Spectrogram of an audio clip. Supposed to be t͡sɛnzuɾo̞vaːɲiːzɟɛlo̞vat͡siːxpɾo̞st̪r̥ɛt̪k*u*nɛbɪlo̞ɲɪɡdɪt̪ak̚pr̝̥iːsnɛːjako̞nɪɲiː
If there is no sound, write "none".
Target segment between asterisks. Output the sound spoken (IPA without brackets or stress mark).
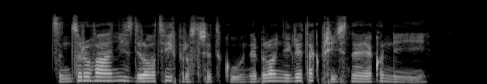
uː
